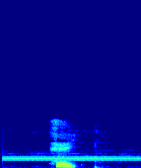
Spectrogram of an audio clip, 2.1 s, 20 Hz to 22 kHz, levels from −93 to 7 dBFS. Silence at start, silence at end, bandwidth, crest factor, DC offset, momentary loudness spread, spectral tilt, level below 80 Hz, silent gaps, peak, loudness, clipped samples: 0.05 s; 0 s; 6.8 kHz; 18 dB; under 0.1%; 16 LU; -3.5 dB/octave; -80 dBFS; none; -24 dBFS; -41 LUFS; under 0.1%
